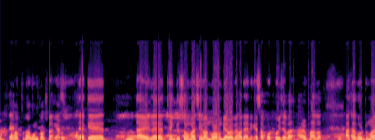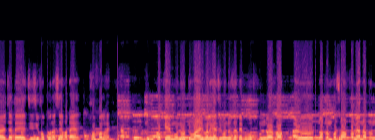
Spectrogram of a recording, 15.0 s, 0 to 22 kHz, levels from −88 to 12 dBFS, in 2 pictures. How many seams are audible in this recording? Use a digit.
2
